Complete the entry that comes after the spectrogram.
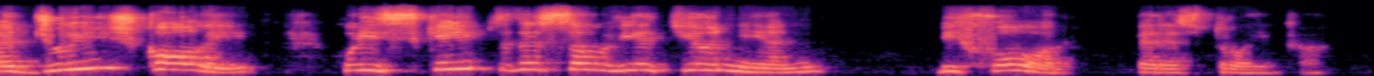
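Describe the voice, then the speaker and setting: Pitch swings are very wide. The woman talks at a very slow pace. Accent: Romanian. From Romania, Bucharest. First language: Romanian. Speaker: poet. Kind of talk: poetry reading.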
